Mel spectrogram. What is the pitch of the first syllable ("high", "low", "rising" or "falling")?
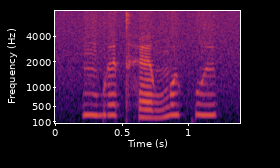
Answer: high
